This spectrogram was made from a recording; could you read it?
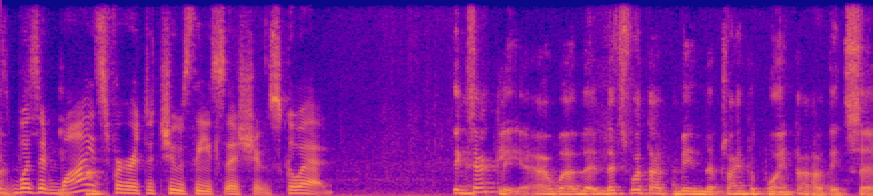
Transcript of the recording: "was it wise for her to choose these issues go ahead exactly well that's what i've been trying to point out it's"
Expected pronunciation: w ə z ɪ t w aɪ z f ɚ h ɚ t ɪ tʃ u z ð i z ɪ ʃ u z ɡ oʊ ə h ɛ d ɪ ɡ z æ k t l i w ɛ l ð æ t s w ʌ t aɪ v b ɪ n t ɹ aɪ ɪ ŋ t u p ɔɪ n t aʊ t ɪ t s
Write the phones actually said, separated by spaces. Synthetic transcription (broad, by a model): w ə z ɪ t w aɪ z f ɚ h ɚ t ɪ tʃ u z ð i z ɪ ʃ u z ɡ oʊ ə h ɛ d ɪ ɡ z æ k t l i w ɛ l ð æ t s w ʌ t aɪ v b ɪ n t ɹ aɪ ɪ ŋ t u p ɔɪ n t aʊ t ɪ t s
